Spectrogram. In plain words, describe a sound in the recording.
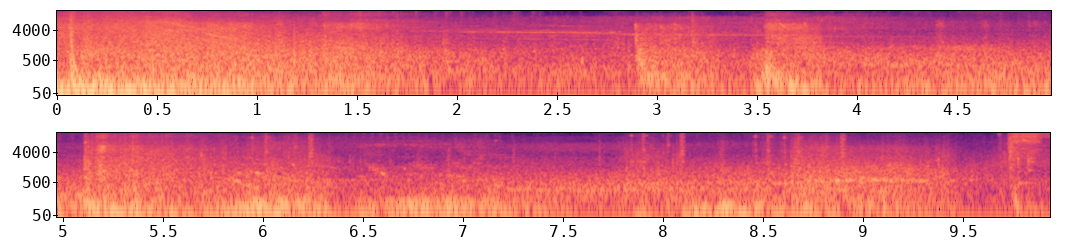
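Wooden walls crash and shatter as they break apart.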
